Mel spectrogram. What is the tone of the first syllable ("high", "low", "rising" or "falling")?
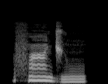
high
